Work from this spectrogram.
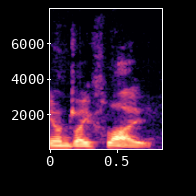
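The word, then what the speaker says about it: Tore André Flo: speak Norwegian go on to on the Le floor um he that's that's the Norwegian way to pronounce Tory Andre Flo who was quite a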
